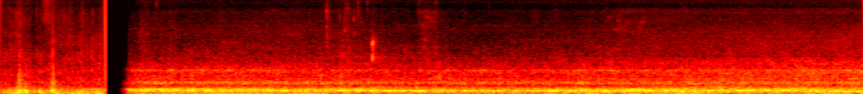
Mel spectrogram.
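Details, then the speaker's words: Toyota Yaris on a road test at somewhat higher speed: a steady low droning hum felt strongly from the rear. A worn rear wheel bearing is suspected but not confirmed. "ini kerasa banget bunyi nguk itu dari belakang. Kemungkinan ini bearingnya ya."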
